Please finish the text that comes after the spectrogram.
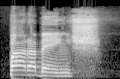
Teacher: Repare que a sílaba tônica é a última e é terminada em ens. Então, com isso, eu tenho acento por conta da regra da oxítona.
